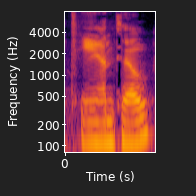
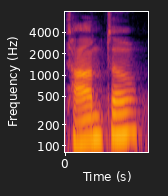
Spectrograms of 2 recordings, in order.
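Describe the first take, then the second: First: The first vowel is a flat 'a' as in cat. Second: The first vowel is an open 'ah' sound. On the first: It follows the usual American way of saying it. "an American style" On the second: It follows the word's Japanese origin. "the A's are pronounced as ah"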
